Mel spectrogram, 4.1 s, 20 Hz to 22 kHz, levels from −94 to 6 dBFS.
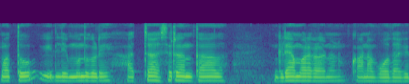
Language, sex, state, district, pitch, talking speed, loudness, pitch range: Kannada, male, Karnataka, Koppal, 145 Hz, 100 wpm, -20 LUFS, 140-150 Hz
